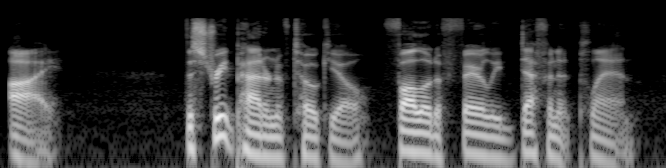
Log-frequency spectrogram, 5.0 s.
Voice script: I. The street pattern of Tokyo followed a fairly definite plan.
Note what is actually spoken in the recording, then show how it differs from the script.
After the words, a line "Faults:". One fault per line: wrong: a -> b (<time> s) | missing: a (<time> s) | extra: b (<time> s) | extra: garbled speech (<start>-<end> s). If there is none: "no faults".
I. The street pattern of Tokyo followed a fairly definite plan.
Faults:
no faults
